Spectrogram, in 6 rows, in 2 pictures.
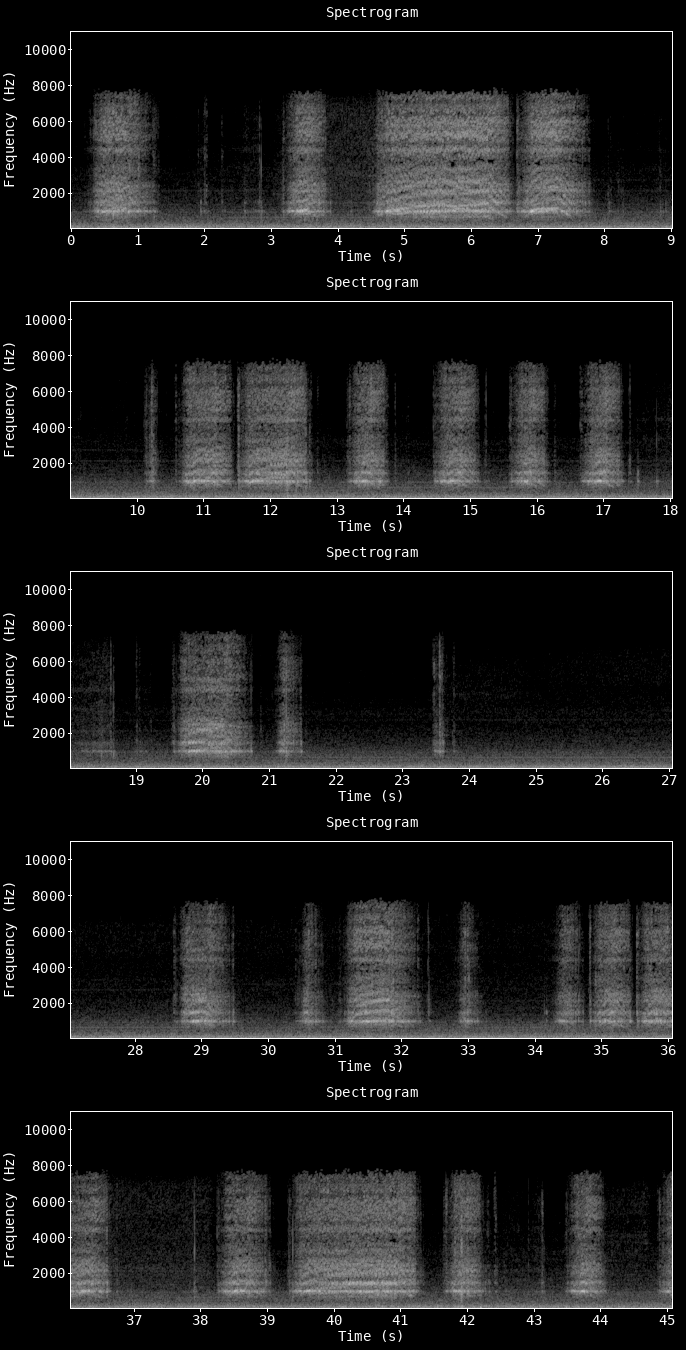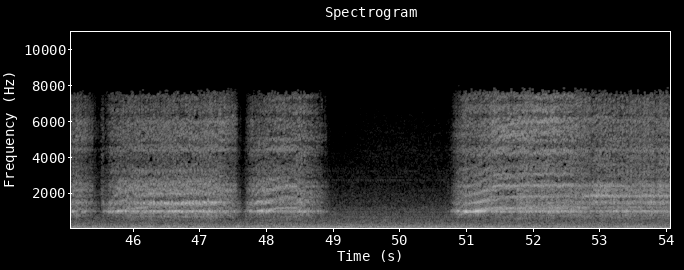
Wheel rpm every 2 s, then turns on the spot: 30, 20, 70, 60, 0, 50, 50, 30, 20, 20, 30, 0, 0, 0, 20, 40, 20, 30, 10, 40, 70, 20, 30, 120, 40, 80, 160.
12-14 28-30 36-38 42-44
